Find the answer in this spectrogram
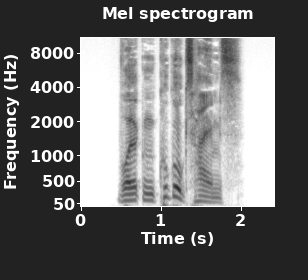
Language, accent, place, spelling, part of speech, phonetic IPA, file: German, Germany, Berlin, Wolkenkuckucksheims, noun, [ˈvɔlkŋ̩ˈkʊkʊksˌhaɪ̯ms], De-Wolkenkuckucksheims.ogg
- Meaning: genitive singular of Wolkenkuckucksheim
